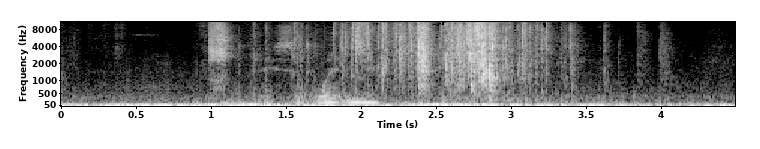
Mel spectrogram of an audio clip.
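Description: A foil pack tears open with a crinkle.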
